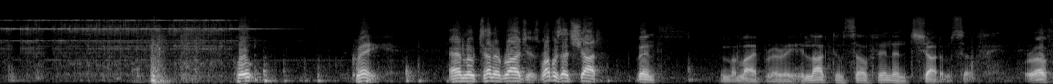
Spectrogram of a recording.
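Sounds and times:
doorbell ringing continuously: 0.0s - 3.5s
speech: 2.4s - 2.8s, 3.6s - 3.9s, 4.5s - 10.5s.

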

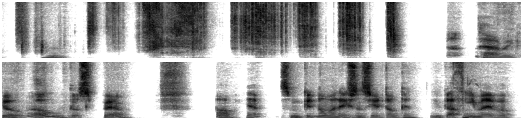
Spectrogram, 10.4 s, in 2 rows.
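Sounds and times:
golden envelope torn open: 0.1s - 4.0s
speech: 0.4s - 0.8s, 4.4s - 10.3s.

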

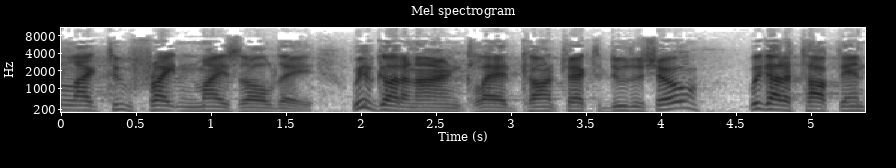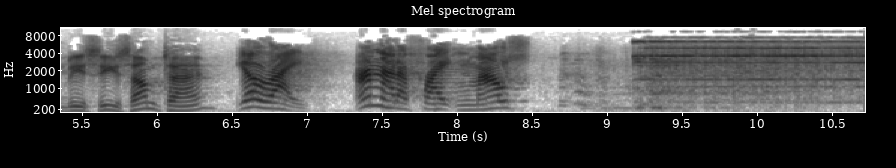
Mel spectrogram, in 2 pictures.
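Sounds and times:
speech: 0.1s - 8.5s
telephone ringing: 9.2s - 10.7s.

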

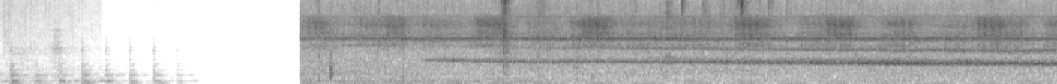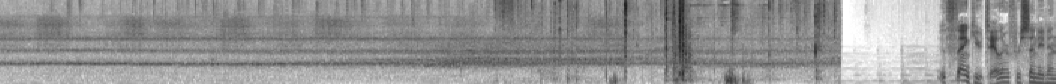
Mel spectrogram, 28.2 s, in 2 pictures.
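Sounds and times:
distant large pack of coyotes or coywolves: 4.0s - 25.3s
speech: 26.8s - 28.1s.

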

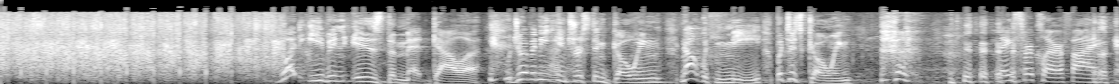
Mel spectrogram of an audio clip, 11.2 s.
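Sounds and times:
applause from several people: 0.0s - 3.4s
speech: 2.9s - 11.1s
laughter: 4.9s - 6.1s, 8.6s - 11.1s.

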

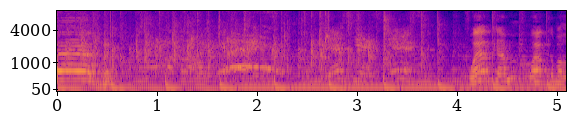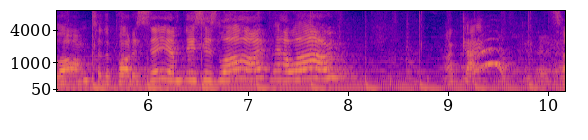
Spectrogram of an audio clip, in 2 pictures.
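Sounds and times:
faint voices and cheering: 0.0s - 2.4s
live audience clapping and applauding: 0.0s - 4.0s
speech: 4.1s - 8.1s, 9.0s - 10.1s.

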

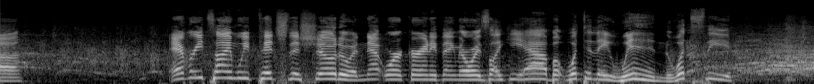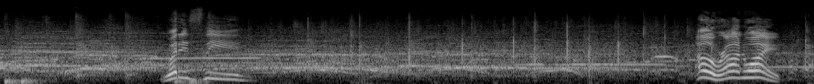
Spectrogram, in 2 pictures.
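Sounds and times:
scattered clapping: 0.0s - 3.0s, 7.8s - 16.2s
crowd cheering excitedly: 0.0s - 3.6s, 7.0s - 16.2s
speech: 1.7s - 7.5s, 9.8s - 10.7s, 15.1s - 16.0s.

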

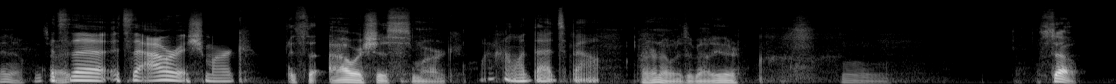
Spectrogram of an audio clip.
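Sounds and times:
speech: 0.0s - 7.5s, 8.4s - 9.0s, 10.4s - 10.8s
low hum: 0.0s - 11.1s
person sniffing from allergies: 7.6s - 9.3s.

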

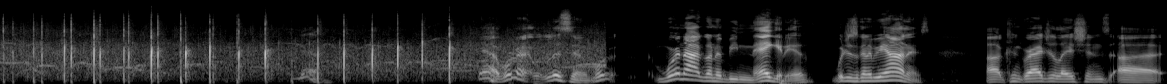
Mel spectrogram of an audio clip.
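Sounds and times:
applause: 0.0s - 6.1s
speech: 4.8s - 11.6s.

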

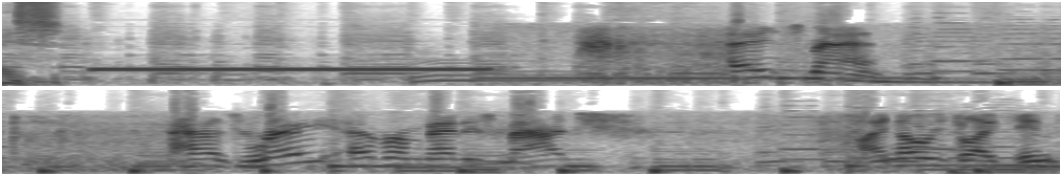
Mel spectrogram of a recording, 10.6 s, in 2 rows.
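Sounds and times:
telephone dial tone while calling into voicemail: 0.4s - 2.5s
speech: 3.6s - 4.6s, 6.2s - 8.2s, 9.6s - 10.5s
burst of noise: 5.2s - 6.2s.

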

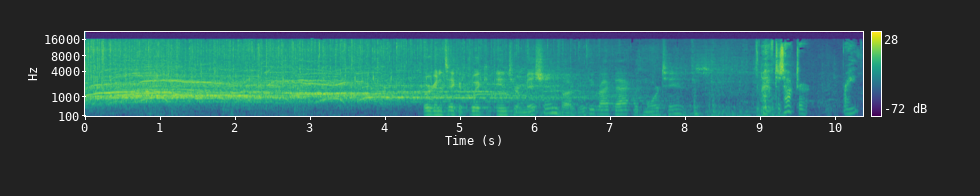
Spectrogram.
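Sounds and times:
audience applause: 0.0s - 7.7s
speech: 4.5s - 10.3s.

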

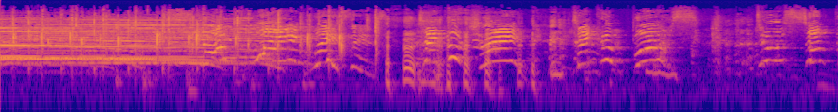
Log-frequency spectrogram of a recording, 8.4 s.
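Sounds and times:
audience applause and cheering: 0.0s - 4.9s
laughter: 1.1s - 8.0s
speech: 4.0s - 5.6s.

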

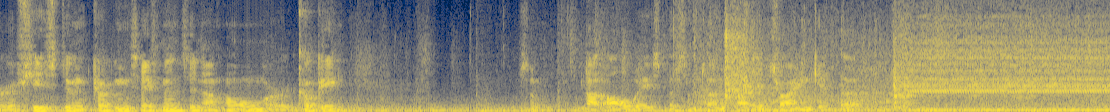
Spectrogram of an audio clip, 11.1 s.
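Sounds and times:
speech: 0.1s - 3.8s, 5.2s - 8.8s
coffee machine switching on: 8.8s - 11.0s.

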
